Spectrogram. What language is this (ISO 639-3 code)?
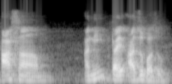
kok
